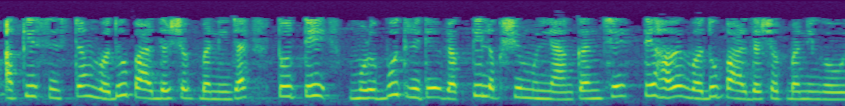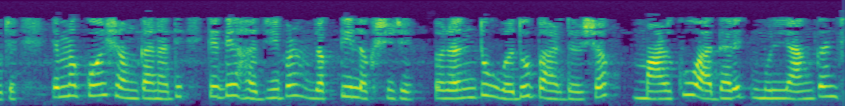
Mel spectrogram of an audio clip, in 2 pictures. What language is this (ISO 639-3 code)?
guj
